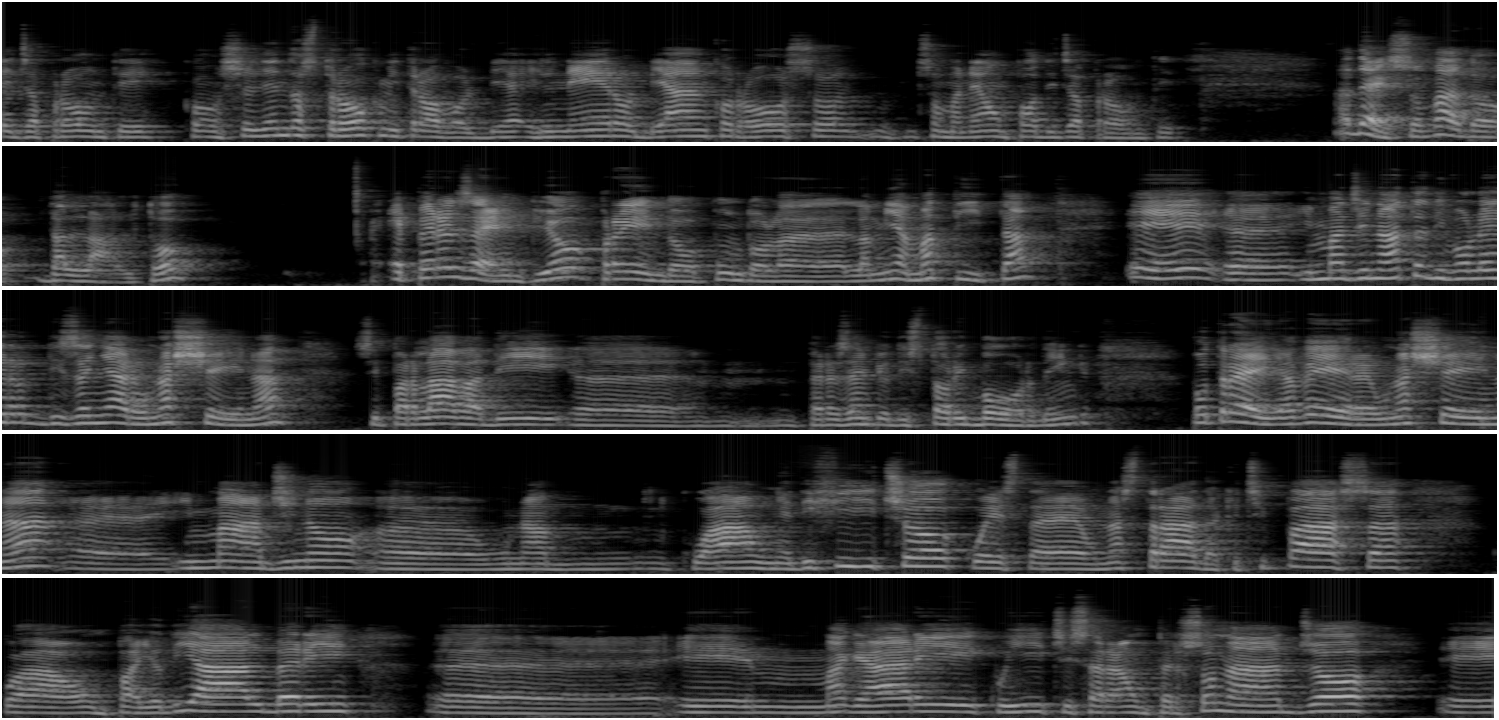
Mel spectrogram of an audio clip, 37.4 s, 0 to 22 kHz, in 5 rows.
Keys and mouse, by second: 4.2 middle click, 7.3 KP_7, 15.8 click, 17.2 click, 17.8 click, 18.1 click, 18.9 click, 19.5 click, 21.4 click, 22.0 click, 22.3 click, 22.7 click, 24.2 click, 25.0 click, 26.0 click, 27.1 click, 27.6 click, 28.7 click, 29.9 click, 33.3 ctrl+middle click, 34.7 click, 35.8 click.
